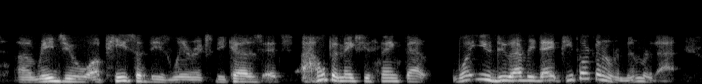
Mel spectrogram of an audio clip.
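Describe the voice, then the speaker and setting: A man with an American accent, fairly high in pitch, at a fairly quick pace with hardly any pauses and very wide pitch swings. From US South, South Carolina. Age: 40s. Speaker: fire battalion chief. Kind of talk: podcast interview. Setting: phone call.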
